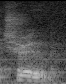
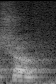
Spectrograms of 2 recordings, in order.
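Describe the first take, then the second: First: The vowel is long, rhyming with 'pube'. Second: The vowel is short, rhyming with 'pub'. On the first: The speaker calls it wrong. "some people say trube ... trube sounds too much like pube" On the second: The speaker calls it right. "I say trub, ... think trub and pub"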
